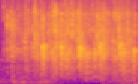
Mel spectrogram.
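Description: An audience breaks into scattered applause in answer to a question whether there are many vegetarians in the room, many hands clapping in a dense, crackling wash that stays at a moderate, steady level throughout without any talking.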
